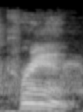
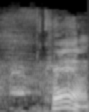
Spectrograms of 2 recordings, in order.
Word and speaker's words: Cran: Hey guys, it's Cran. Right, Crayon, that's what I said. Cran. Graham? What am I saying? You're saying crayon and Ryan is saying gram. It's cran.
